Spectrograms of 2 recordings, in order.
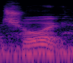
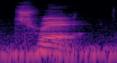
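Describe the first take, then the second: First: The surname is said with an anglicized pronunciation. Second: The surname is said with a Korean pronunciation.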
